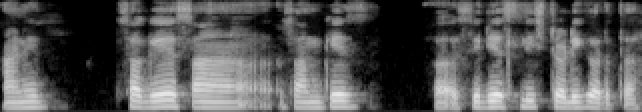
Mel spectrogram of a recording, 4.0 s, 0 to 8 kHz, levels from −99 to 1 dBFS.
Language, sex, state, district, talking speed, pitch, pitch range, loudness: Konkani, male, Goa, North and South Goa, 90 wpm, 155 Hz, 150-160 Hz, -18 LUFS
